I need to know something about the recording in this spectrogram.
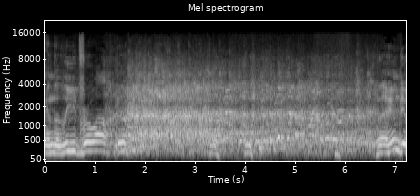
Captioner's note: audience laughing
